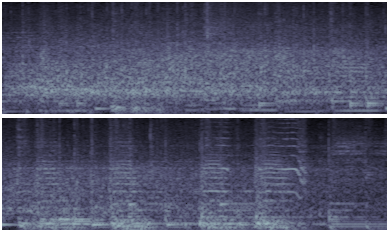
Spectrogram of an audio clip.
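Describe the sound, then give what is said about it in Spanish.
A large stadium crowd applauds and cheers steadily as Puerto Rico scores a basket in a basketball game against the Dream Team, a dense wash of clapping and voices filling the space, with music-like tones running underneath. “mirando el juego te das cuenta de que la gente en el estadio poco a poco empieza a aplaudir cuando Puerto Rico encesta.”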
